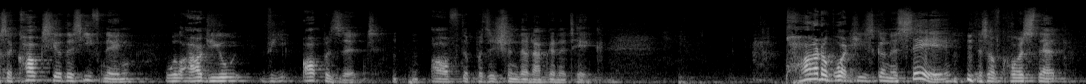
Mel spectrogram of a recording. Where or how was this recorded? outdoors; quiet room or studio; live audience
live audience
